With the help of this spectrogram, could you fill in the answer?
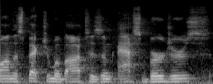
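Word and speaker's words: Asperger's: the spectrum of autism asks Burgers as it's being pronounced I used to call it Aspergers um I want to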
